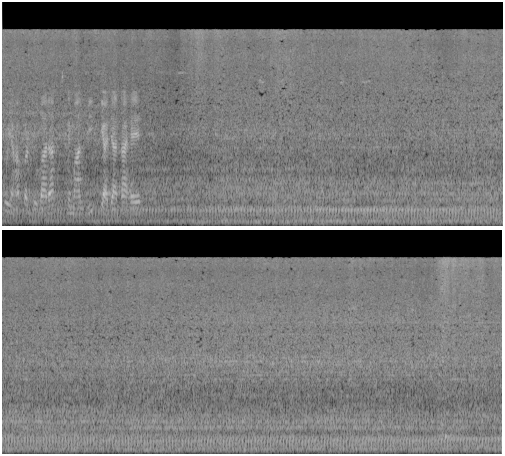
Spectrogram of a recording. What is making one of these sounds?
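A train rumbles steadily past close by.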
